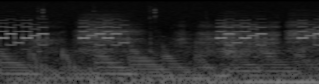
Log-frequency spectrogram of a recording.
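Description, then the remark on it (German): A mobile phone rings behind a hedge with a bright electronic ringtone melody, short chirpy phrases repeating in quick bursts over a low background hum, with no voices. “Denn plötzlich hörte ich hinter einer Hecke ein anderes Handy klingeln.”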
